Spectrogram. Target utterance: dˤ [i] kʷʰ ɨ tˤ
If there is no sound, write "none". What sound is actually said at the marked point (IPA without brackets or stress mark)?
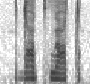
e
